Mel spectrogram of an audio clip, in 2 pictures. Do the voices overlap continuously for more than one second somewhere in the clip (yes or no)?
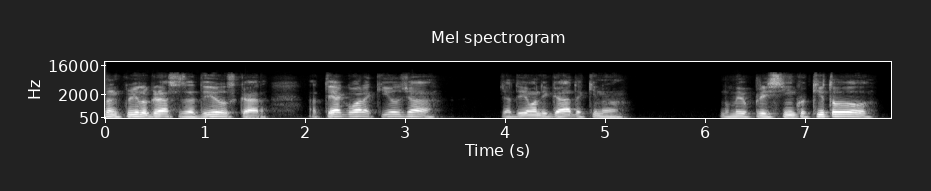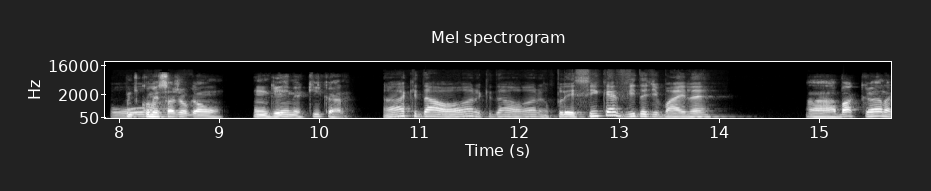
no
